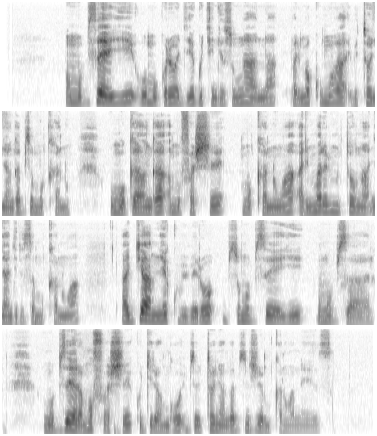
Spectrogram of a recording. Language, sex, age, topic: Kinyarwanda, female, 36-49, health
